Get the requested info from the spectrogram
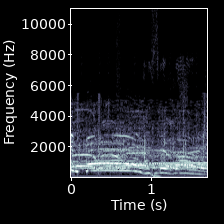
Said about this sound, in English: Getting the high budget applause right now.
